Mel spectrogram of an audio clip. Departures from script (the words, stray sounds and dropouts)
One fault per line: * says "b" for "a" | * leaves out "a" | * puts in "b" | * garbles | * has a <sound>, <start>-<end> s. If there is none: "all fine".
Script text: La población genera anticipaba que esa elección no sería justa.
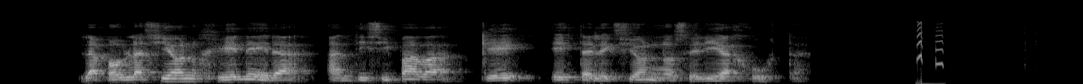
* says "esta" for "esa"
* has a squeak, 9.2-9.5 s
